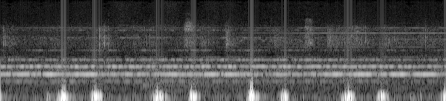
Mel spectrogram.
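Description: Heartbeat sound effect: low paired lub-dub thumps, about one pair a second, over a steady high hum.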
